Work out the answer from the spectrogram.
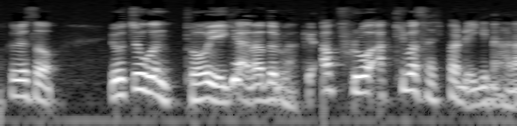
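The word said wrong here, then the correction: AKB48: 예, 우리가 비할 의도는 없었고, 그냥 아키, 아키바라고 읽기가 편해서 그렇게 읽은 건데, 네. 일단은 뭐, AKB 48.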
